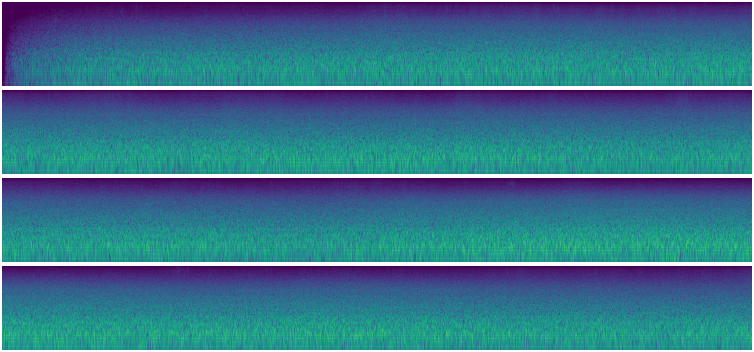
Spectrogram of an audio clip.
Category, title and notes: Soundscapes > Nature
garden strong wind ile callot
generlae ambiance of wnd in vegetation, big trees and shrubs.
field-recording, garden, gusts, nature, outside, trees, wind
